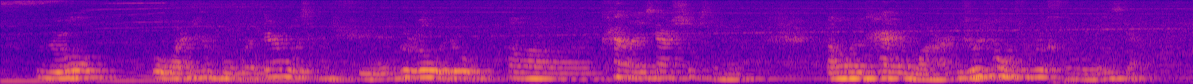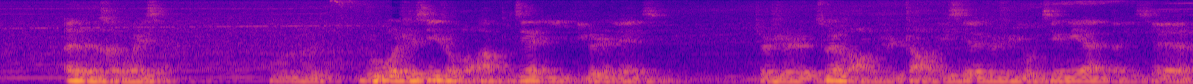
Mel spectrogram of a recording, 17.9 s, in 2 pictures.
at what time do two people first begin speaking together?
none

